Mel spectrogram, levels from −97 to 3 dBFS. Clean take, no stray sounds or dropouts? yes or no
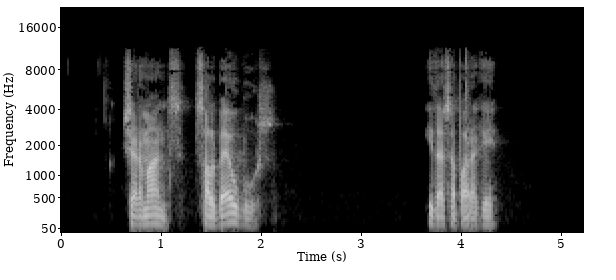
yes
